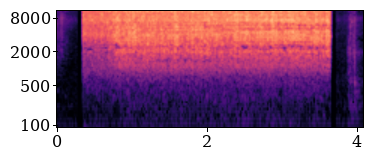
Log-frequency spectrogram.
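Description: Airbrush spraying paint: one steady hiss of compressed air that starts suddenly a moment in and cuts off just before the end.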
